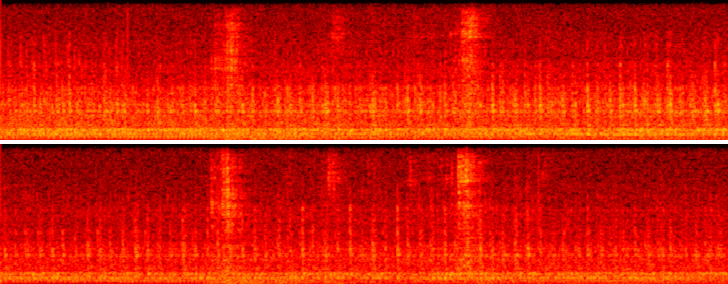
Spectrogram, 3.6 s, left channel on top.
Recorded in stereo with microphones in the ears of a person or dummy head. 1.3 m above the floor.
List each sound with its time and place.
1.0 s keys jangling: 50° right (ahead or behind), 2.5 m; by 3.5 s 65° right (ahead or behind), 5 m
